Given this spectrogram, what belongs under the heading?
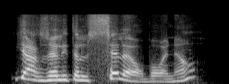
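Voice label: French male, voice; Pirates Of The Caribbean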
